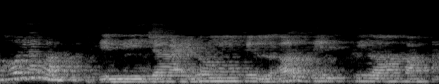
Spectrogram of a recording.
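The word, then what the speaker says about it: خليفة: Woi, bacanya bukan khilafah, khalifah.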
